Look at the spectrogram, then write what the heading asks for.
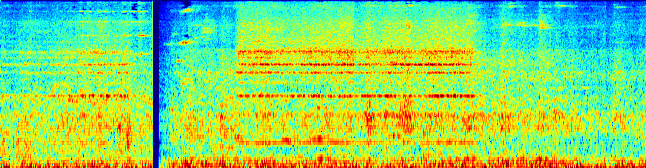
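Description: Narrow-gauge children's railway train running, heard from inside a passenger car: a steady low rumble of the wheels and car. A steady whine joins for about two seconds in the middle, and the sound cuts out for an instant about one and a half seconds in.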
